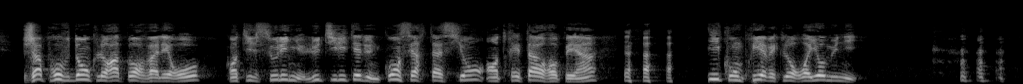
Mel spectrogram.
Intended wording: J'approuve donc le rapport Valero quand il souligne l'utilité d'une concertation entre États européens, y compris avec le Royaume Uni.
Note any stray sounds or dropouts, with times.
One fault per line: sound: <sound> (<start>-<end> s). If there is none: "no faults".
sound: laugh (6.2-6.8 s)
sound: laugh (9.3-10.1 s)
